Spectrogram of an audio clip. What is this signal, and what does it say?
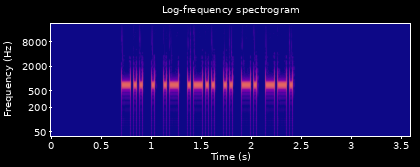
Morse code, heard as a keyed tone, about 40 wpm, 700 Hz. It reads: DEALING
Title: ING Suffix - Top 100 Words with Base Words 40wpm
